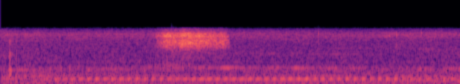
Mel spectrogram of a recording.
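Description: Border collie giving one short, high whine about halfway through, over a steady low hum.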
